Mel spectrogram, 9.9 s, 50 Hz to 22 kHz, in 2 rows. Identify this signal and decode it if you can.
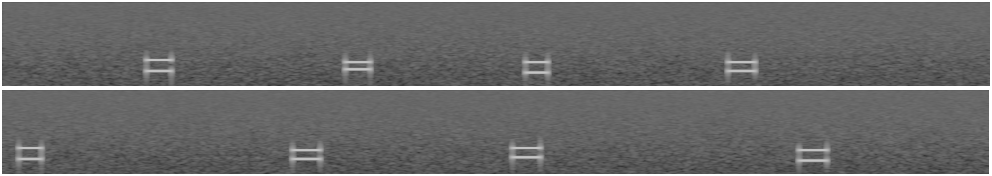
DTMF, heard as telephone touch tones, dialled by hand, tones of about 120 ms. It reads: 5 7 1 4 5 4 8 1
